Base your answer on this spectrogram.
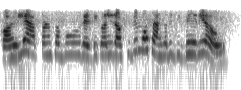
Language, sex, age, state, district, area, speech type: Odia, female, 18-30, Odisha, Ganjam, urban, conversation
